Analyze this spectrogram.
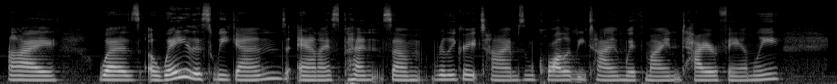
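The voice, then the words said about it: Scratchy, hoarse voice. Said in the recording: “my voice is, you can probably hear it at this point, it's getting very scratchy”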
